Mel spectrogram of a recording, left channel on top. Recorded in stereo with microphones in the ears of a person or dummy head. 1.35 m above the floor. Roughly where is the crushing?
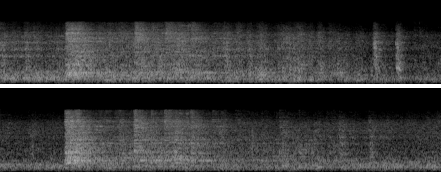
Right.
